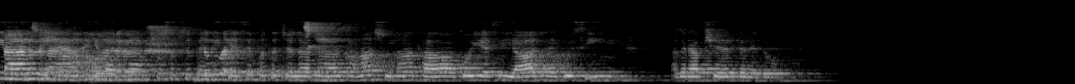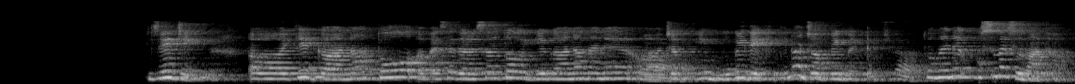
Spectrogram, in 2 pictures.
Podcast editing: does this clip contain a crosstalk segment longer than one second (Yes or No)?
Yes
